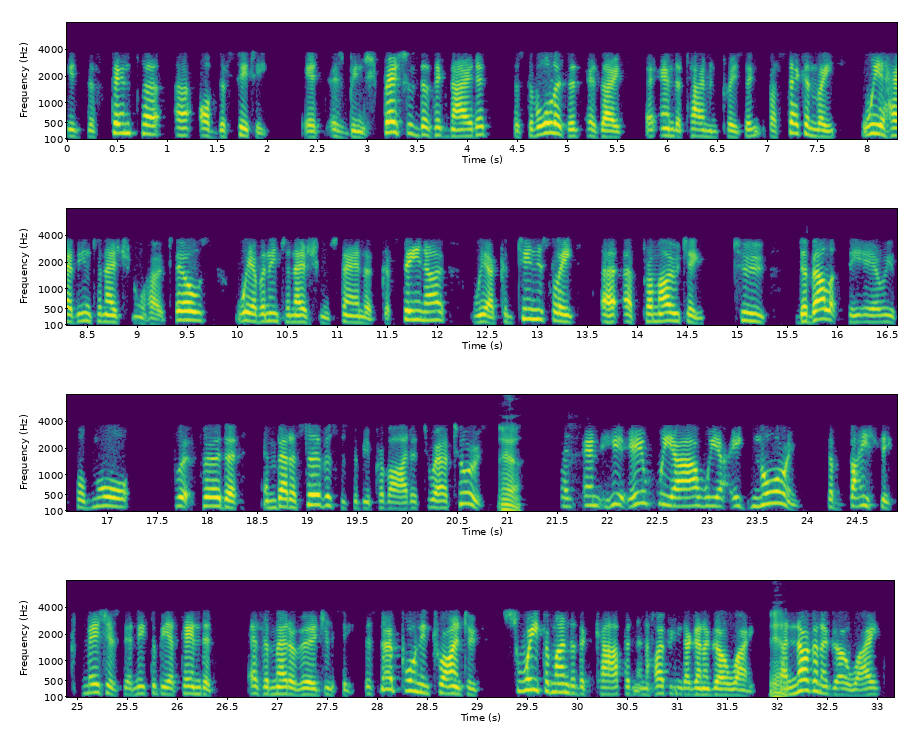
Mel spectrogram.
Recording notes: called in to respond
